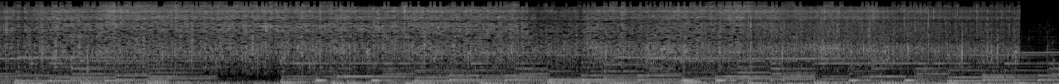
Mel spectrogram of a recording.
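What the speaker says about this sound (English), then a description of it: "throw in the baby spinach. Not for long, just till it wilts." Baby spinach wilting in hot bacon fat in a pan, giving a loud, continuous close-up sizzle that holds steady throughout, with no voices.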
